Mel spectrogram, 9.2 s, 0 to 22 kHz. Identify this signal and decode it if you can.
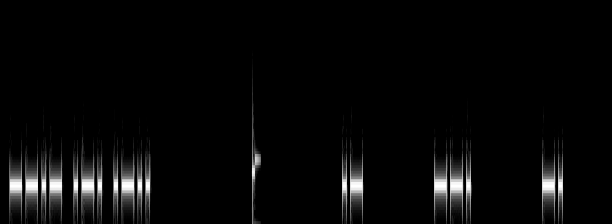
Morse code, heard as a keyed tone, about 20 wpm, spaced as for 10 wpm, 700 Hz. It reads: QRL AGN
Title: Top 20 QSO Elements - 6x Character Spacing - 20wpm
